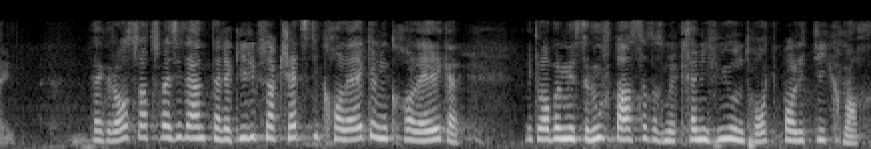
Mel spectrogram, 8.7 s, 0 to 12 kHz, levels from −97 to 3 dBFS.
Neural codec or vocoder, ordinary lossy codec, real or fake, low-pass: codec, 16 kHz, 4 kbps, FreqCodec, smaller model; AAC, 32 kbps; fake; 7.2 kHz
